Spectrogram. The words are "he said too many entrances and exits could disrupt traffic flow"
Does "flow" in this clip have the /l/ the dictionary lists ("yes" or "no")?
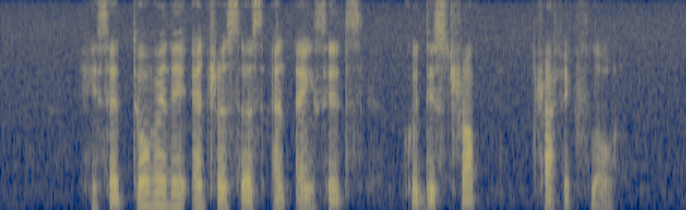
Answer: yes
